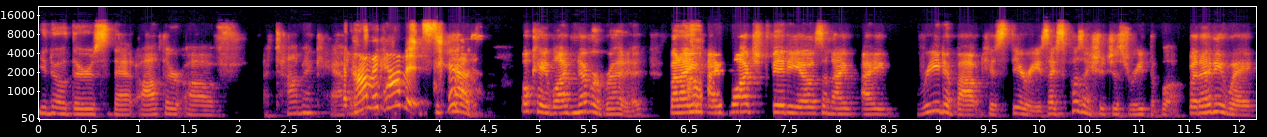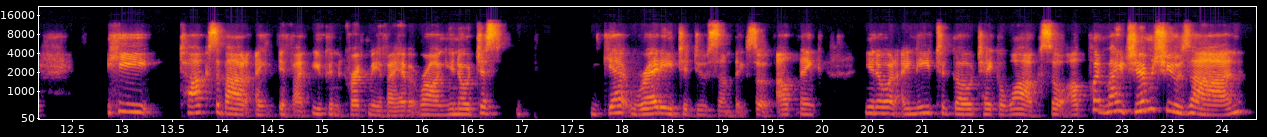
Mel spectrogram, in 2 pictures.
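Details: Adult woman speaking; plain speech.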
